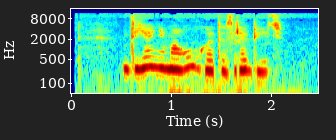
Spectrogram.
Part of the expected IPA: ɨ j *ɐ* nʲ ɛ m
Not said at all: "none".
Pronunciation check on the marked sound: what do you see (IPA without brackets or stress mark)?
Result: a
